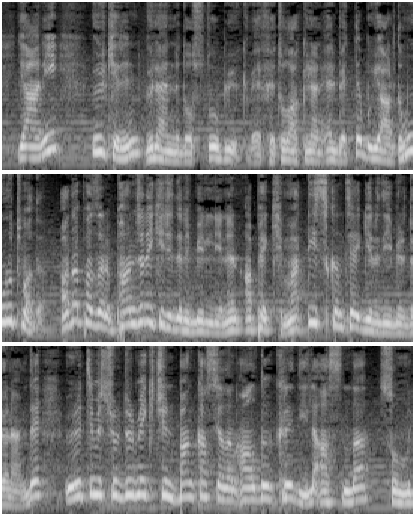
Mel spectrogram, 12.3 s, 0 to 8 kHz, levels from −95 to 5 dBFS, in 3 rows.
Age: 40-59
